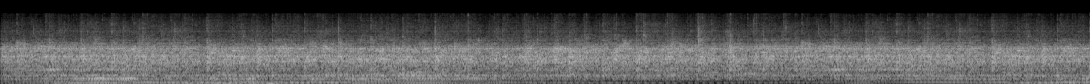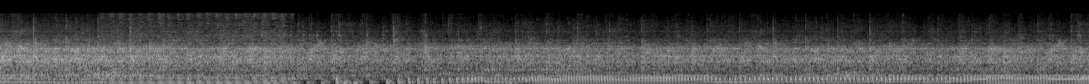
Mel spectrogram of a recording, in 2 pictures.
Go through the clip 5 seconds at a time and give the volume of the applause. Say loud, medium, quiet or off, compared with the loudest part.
loud, loud, loud, medium, medium.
